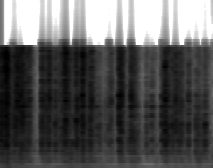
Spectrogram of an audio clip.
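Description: Red plastic-and-wire shopping cart being pushed, its wheels and basket giving a dense, irregular rattle.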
